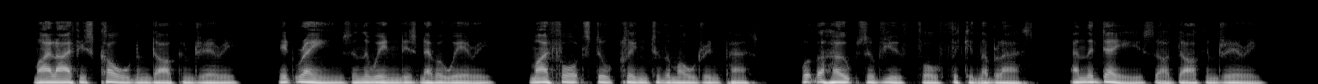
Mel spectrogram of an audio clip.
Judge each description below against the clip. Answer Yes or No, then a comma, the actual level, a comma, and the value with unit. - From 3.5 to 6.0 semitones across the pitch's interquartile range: Yes, average, 3.8 semitones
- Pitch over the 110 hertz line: No, very low, 80 Hz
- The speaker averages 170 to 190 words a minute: Yes, average, 185 wpm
